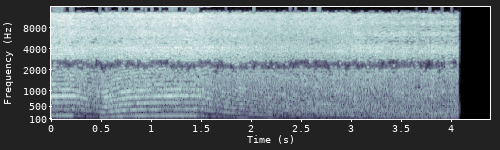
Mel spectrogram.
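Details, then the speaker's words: Stihl MS290 Farm Boss chainsaw after fitting missing air filter bushing that let sawdust reach the carburetor metering diaphragm; high whine drops smoothly to clean steady idle, no stumbling or hunting, then shuts off; now runs properly. "so the saw wasn't running properly but now that this is installed it should be just fine"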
